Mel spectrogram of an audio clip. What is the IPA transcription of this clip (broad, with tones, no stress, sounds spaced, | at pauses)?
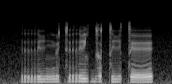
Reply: r i˩˧˩ ŋ y˥˨ t r i˦ lʲ d ʊ˦ t i˩˧˩ t e˨˩˦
